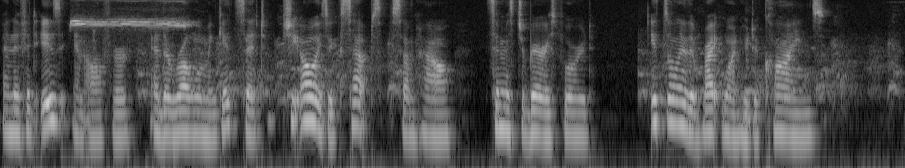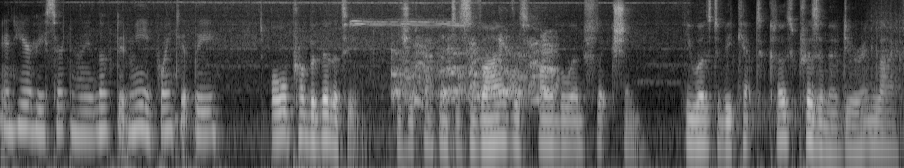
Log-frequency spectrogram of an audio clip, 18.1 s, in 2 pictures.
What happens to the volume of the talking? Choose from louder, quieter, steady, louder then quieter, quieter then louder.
steady.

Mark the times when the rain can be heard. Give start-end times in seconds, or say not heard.
not heard.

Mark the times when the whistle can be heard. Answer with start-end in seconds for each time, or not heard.
0.7-2.0, 12.6-13.7.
